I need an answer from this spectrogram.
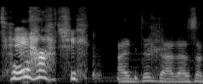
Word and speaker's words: Heihachi: He is the Hi-Chi. Heihachi. Yes. It's pronounced Heihachi.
